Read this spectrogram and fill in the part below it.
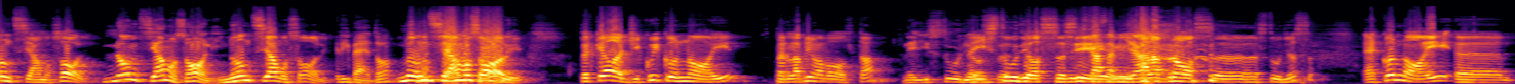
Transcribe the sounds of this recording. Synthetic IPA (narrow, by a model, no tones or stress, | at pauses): onsjaːmosɔːlḭnonsjaːmosɔːlḭnonsjaːmosɔːlḭripɛːt̪ononsjaːmosɔːli | perk̟eɔd͡ʒːikwikːonːoj | perlapɾiːmavɔlt̪aneʎːist̪uːd̪joeʎːisst̪uːd̪josikazamiːaalːabɾɔsst̪uːd̪jos | ɛkːonːojɛ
